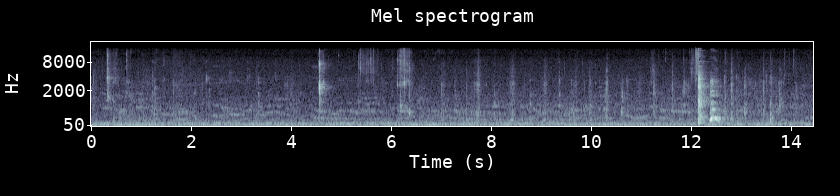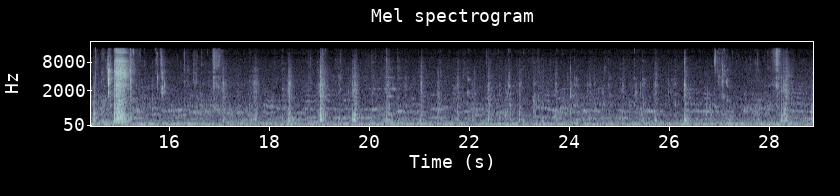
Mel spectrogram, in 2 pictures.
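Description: Close-up eating sounds: chewing and biting of a bacon burger and potato tots, with soft wet mouth clicks throughout and a few louder sharp bites, the loudest about twelve and fifteen seconds in.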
